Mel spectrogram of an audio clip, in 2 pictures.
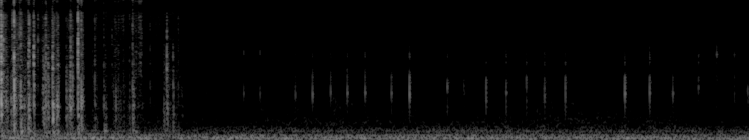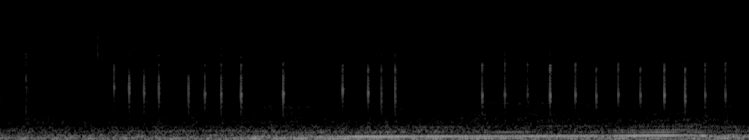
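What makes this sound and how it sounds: A medium, seemingly full Bear Naked granola stand-up plastic snack pouch sitting in a car console is tapped and pressed with fingertips and nails. A loud crinkly burst opens the clip, then quick, light, dry clicking taps continue steadily over a constant low rumble that swells slightly near the end.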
